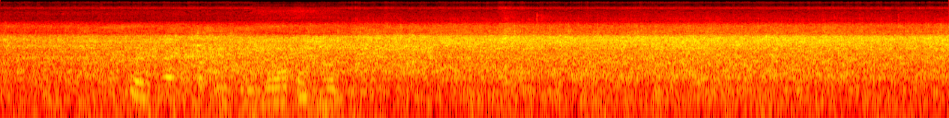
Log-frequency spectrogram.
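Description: In Tanauan City, Typhoon Kristine's pounding rain and strong wind keep up a close, loud, continuous roar, with a person briefly talking over it early on before the downpour runs on alone.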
